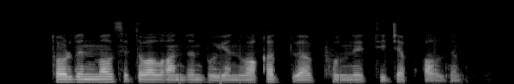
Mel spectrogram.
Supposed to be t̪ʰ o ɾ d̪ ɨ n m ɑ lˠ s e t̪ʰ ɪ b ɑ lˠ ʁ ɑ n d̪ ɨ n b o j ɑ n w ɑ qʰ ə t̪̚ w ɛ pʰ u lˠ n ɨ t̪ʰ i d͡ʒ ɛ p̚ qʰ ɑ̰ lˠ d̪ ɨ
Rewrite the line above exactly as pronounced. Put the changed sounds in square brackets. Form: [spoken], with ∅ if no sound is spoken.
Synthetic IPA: t̪ʰ o ɾ d̪ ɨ n m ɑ lˠ s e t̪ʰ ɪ [w] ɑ lˠ ʁ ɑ n d̪ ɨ n b o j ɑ n w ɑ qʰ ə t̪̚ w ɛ pʰ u lˠ n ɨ t̪ʰ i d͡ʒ ɛ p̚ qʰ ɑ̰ lˠ d̪ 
